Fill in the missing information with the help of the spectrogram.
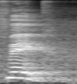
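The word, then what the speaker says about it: feign: Fake. F-A-I-G-N. Fake. N is a silent.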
